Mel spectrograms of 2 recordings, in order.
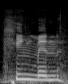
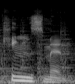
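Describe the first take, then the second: First: The name has no s sound after King. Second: The name has an s sound after King. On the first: The speaker calls it right. "the correct way to pronounce the town I'm in is" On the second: The speaker calls it wrong.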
